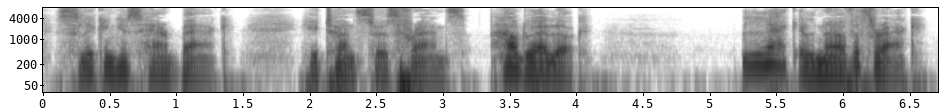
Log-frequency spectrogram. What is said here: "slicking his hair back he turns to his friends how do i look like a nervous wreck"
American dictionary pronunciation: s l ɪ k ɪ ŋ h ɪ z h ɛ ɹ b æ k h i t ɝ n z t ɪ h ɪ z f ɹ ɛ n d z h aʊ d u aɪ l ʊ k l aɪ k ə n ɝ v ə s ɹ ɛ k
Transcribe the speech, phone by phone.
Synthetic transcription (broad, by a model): s l ɪ k ɪ ŋ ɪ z h ɛ ɹ b æ k h i t ɝ n z t ɪ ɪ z f ɹ ɛ n d z h aʊ d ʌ aɪ l ʊ k l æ k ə n ɝ v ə θ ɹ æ k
